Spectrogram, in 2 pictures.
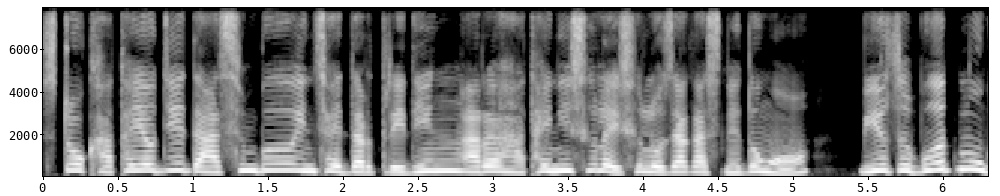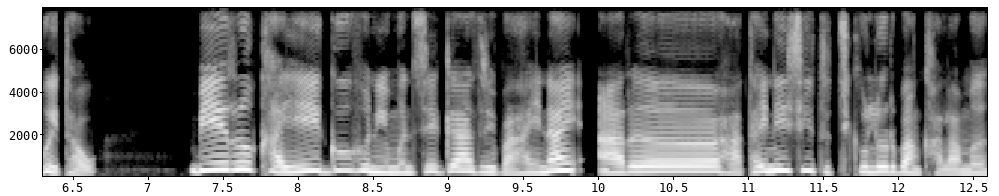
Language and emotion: Bodo, disgusted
